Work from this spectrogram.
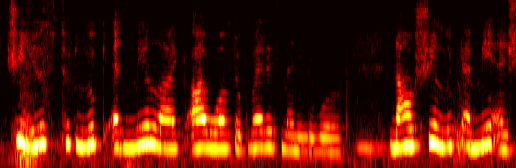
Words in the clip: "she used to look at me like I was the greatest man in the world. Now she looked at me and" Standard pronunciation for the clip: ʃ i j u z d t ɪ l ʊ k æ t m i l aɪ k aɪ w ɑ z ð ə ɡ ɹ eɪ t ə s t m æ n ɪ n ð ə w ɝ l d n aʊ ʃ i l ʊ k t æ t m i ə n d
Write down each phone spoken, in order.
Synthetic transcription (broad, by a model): ʃ i j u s t ɪ l ʊ k æ t m i l aɪ k aɪ w ɑ z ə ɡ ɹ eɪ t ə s m æ n ɪ n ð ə w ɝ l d n aʊ ʃ i l ʊ k t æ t m i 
